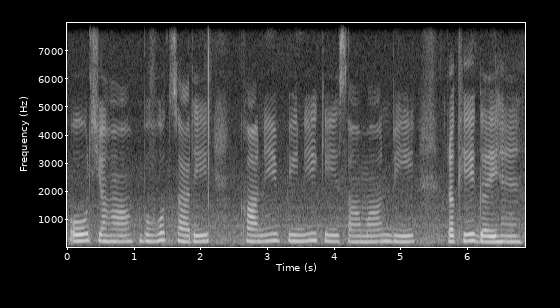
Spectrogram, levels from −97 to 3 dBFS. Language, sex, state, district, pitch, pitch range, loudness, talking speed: Hindi, female, Haryana, Jhajjar, 220 Hz, 210-235 Hz, -23 LUFS, 105 wpm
